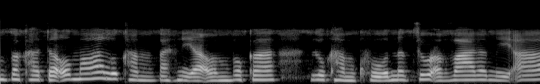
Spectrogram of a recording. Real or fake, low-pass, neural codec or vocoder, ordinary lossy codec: fake; 7.2 kHz; codec, 16 kHz, 2 kbps, X-Codec, HuBERT features, trained on balanced general audio; none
